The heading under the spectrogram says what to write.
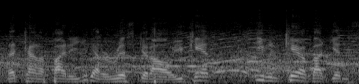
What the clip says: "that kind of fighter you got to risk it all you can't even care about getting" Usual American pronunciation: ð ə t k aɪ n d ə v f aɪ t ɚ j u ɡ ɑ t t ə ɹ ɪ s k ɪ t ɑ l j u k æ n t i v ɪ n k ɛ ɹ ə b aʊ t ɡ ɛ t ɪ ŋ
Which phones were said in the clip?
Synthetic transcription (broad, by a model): ð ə t k aɪ n d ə f aɪ t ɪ j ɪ ɡ ɑ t t ə ɹ ɪ s k ɪ t ɑ l j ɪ k æ n t i v ɪ n k ɛ ɹ ə b aʊ t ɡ ɛ t ɪ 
